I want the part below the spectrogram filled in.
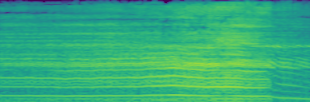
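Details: Schumacher Menace nitro RC car on new tires, last of its nitro. High buzzing tone climbs, then sags as the engine struggles to hold revs at the top end; the high end needs tuning, and excess oil in the exhaust was ruled out. Poor running at high revs.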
